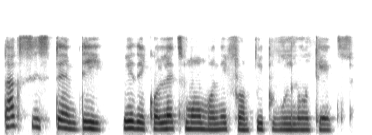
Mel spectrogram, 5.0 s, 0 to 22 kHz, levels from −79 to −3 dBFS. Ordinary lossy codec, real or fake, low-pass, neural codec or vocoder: none; fake; 7.2 kHz; codec, 24 kHz, 6 kbps, HILCodec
